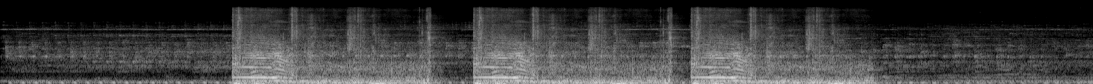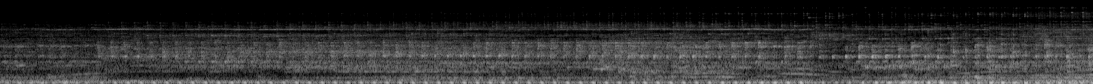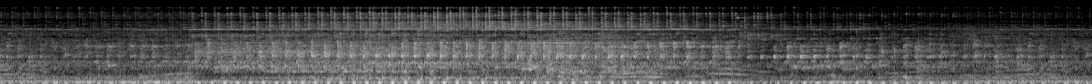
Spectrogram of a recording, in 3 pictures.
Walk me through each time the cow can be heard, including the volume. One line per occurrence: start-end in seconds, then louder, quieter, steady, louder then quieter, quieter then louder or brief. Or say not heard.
2.3-8.8 steady.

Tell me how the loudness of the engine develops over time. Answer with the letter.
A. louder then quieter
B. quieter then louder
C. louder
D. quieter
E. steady
C.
